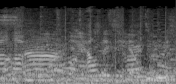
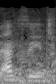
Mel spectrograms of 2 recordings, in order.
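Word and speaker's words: Alpha Xi Delta: How do you pronounce this? Alpha Z Delta. Oh, Alpha Z Delta. Okay, I would have said Xzeed.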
